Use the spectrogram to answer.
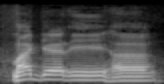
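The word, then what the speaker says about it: مجريها: Bacaan imalah itu adalah bacaan harokatnya, suaranya miring. Ya, kalau dilihat di Al-Quran tulisannya ya harokat fathahnya berdiri seperti harokat-harokat yang lain. Tapi cara membacanya beda. Yaitu menyondongkan suara fathahnya itu ya antara fathah dan kasrah.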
